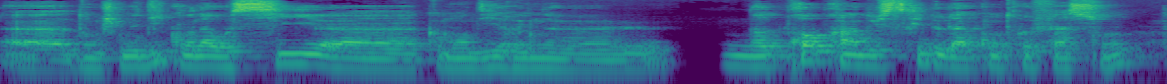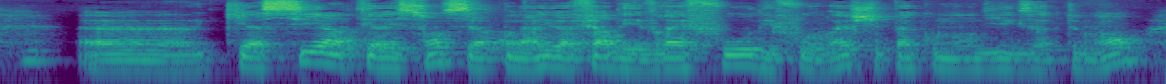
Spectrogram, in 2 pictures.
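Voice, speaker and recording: Low voice, man from Benin, reflective and measured, echoey room. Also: a little mellow. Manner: measured and reflective, with many fillers. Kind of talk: casual discussion. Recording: roomy echo.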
